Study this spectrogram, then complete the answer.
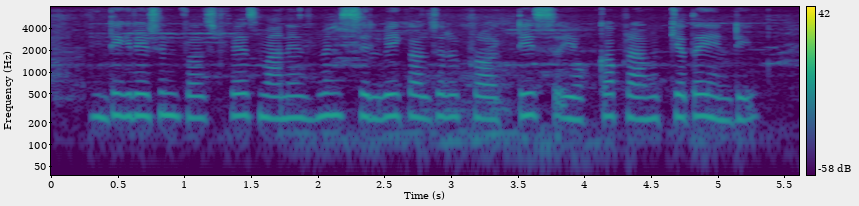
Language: Telugu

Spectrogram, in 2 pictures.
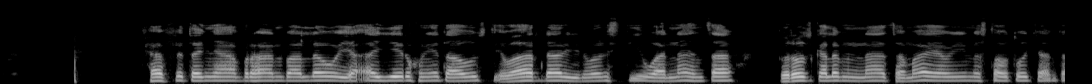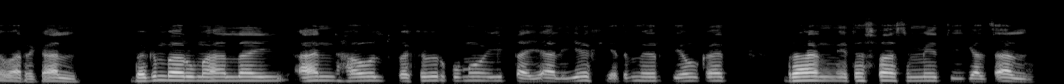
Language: Amharic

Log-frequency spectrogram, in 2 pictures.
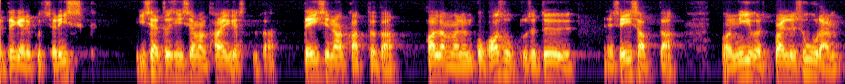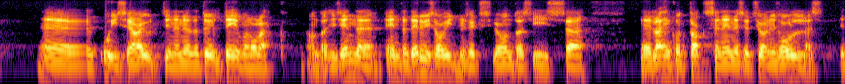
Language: Estonian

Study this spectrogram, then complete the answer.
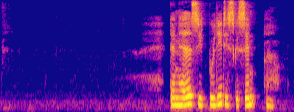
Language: Danish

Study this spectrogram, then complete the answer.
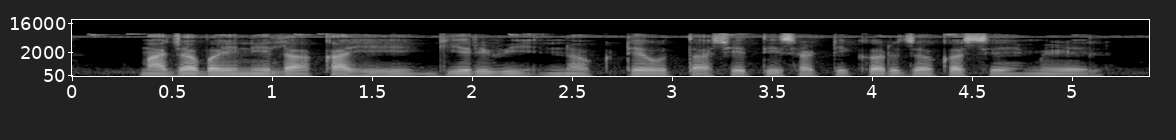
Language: Marathi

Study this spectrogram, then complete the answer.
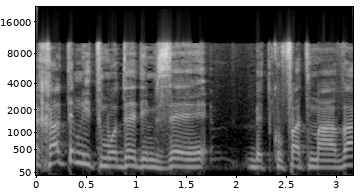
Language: Hebrew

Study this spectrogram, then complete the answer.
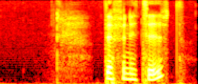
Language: Swedish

